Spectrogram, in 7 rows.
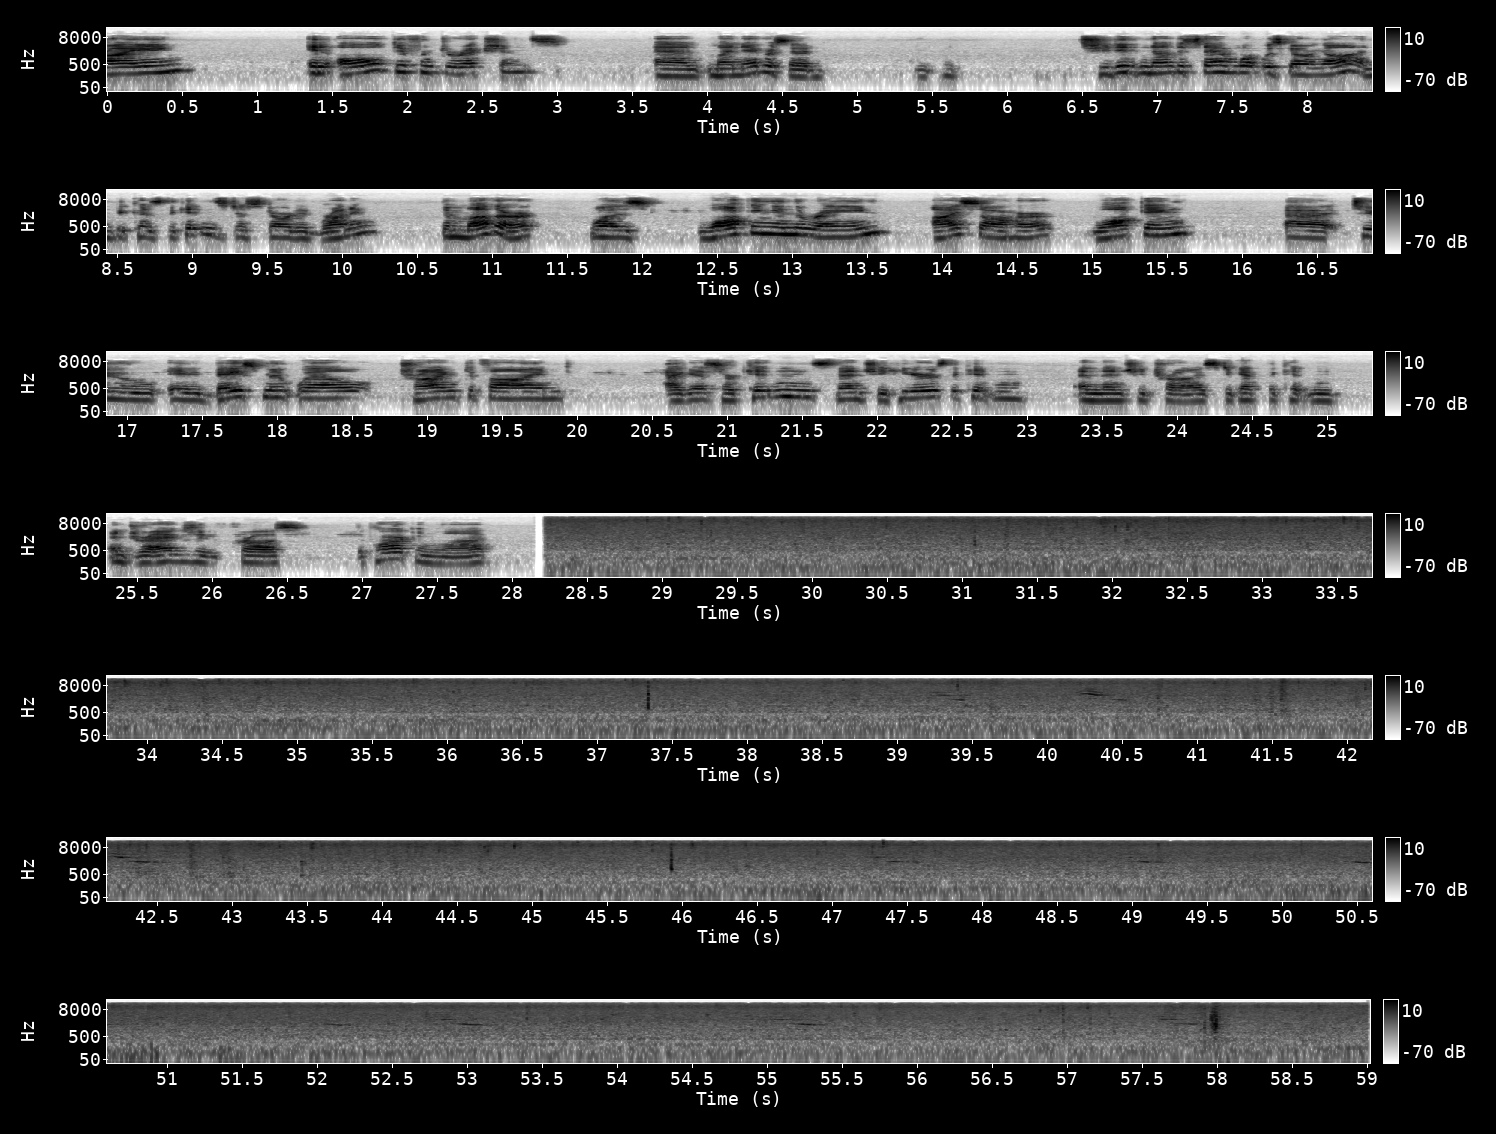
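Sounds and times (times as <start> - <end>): steady rain: 28.2 - 59.0.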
